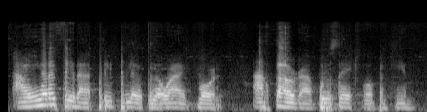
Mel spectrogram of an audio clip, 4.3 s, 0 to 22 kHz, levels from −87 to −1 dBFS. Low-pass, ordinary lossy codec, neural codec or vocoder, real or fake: 10.8 kHz; none; codec, 24 kHz, 0.9 kbps, WavTokenizer, medium music audio release; fake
